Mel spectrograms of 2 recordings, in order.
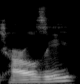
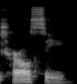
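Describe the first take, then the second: First: The last syllable starts with a Z sound. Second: The last syllable starts with an S sound. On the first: This is how the owner of the name says it. "Catherine pronounces her name Charles E, like with a Z sound" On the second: This is how the speaker usually says it. "I say Charles C, like, you know, a water, a body of water"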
